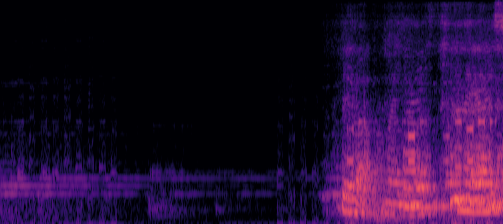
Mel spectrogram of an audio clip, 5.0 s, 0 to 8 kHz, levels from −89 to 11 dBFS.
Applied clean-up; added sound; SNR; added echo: neural separator model SepFormer DNS4.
